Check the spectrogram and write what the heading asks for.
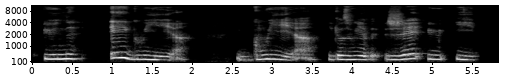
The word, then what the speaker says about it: aiguille: Numéro 2, une aiguille. Guille, because we have G-U-I. Une aiguille, guille, une aiguille.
